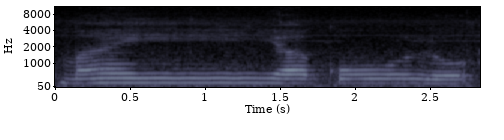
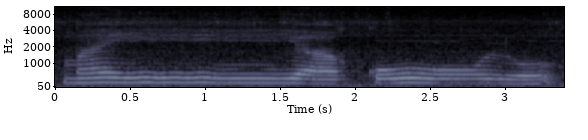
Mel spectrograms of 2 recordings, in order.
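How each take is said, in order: Both takes have the same delivery.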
